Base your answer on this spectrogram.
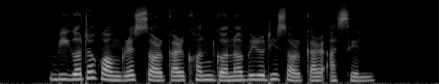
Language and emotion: Assamese, neutral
